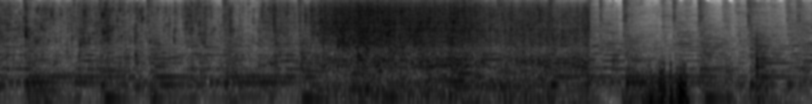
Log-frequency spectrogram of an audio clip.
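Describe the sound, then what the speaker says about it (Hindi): Raw chicken is washed by hand in vinegar water in a kitchen, giving continuous sloshing, splashing and trickling water that swells in the middle and ends with a few clunks. "चिकन को वाश कर लेना है इसी पानी के अंदर जिसमें हमने सिरका लगा"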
